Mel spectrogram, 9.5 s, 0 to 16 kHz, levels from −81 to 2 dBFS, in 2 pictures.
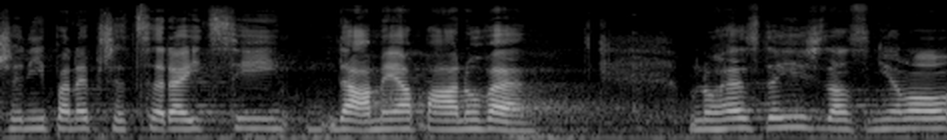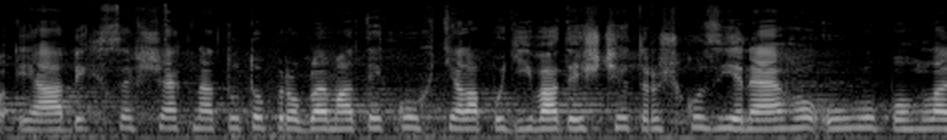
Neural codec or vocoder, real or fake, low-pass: none; real; 14.4 kHz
